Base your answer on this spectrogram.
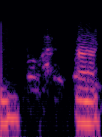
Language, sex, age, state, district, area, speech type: Malayalam, female, 45-60, Kerala, Pathanamthitta, rural, conversation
